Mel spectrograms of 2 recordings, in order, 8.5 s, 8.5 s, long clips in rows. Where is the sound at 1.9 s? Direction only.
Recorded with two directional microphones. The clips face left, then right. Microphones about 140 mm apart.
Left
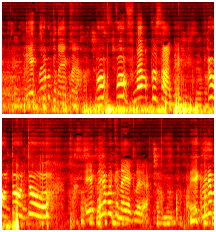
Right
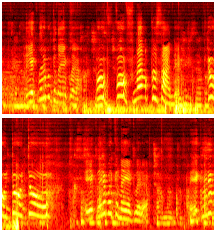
30° right (ahead or behind).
